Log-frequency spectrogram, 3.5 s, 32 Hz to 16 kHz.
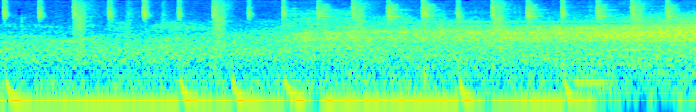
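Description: A 4S RC basher car runs at full throttle, giving a steady loud high-pitched motor whine over broadband rushing noise, with a few short low thumps from bumps across the ground.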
